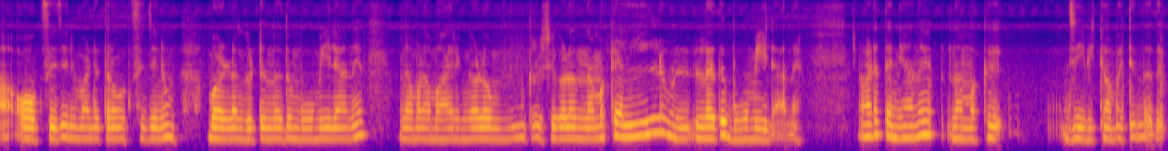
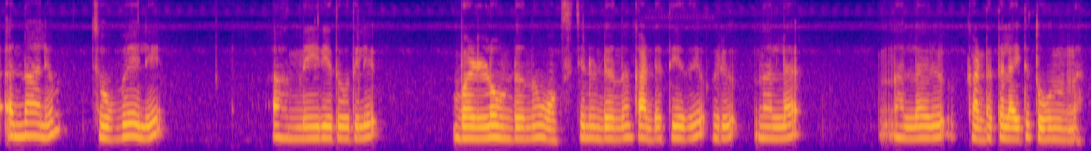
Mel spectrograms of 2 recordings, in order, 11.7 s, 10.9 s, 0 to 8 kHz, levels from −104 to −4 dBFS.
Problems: none marked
